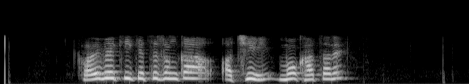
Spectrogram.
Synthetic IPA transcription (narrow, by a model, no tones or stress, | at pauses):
kʌɦjbekiket͡seʈɔŋkaʌt͡ʃʰimokʰat͡saɾe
